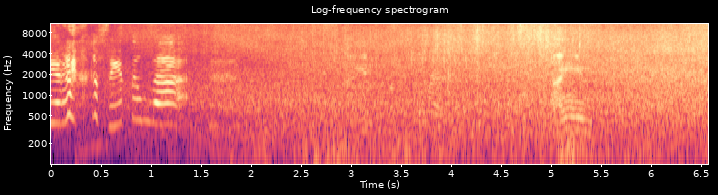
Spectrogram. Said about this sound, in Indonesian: Angin.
